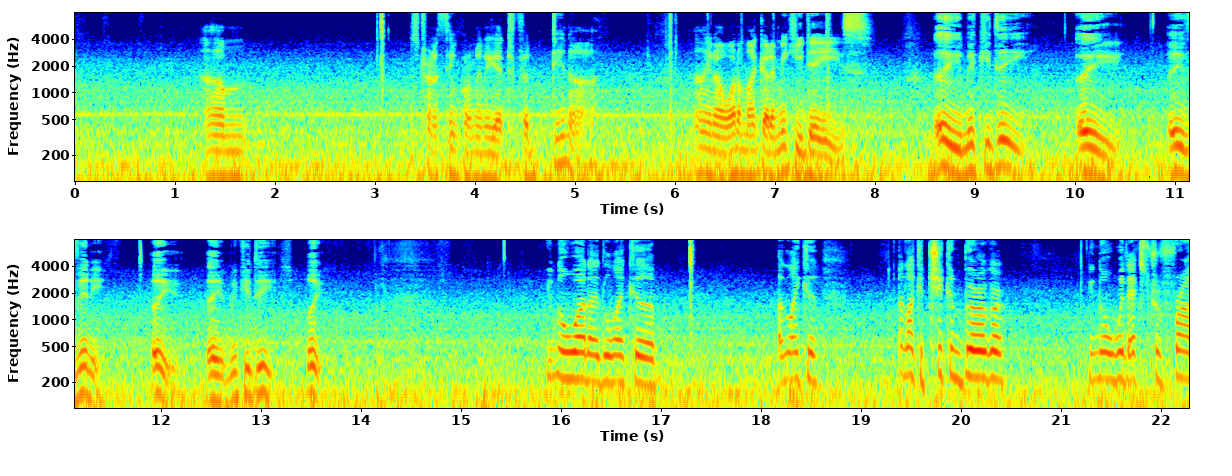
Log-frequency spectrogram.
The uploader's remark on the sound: I'm in the car with some news for all of you.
